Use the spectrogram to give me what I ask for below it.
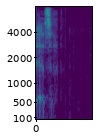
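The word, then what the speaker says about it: Eze: mine in years and and say it Eza. Perfect. We'll stick with Eza then because I I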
